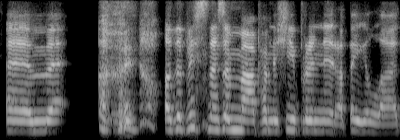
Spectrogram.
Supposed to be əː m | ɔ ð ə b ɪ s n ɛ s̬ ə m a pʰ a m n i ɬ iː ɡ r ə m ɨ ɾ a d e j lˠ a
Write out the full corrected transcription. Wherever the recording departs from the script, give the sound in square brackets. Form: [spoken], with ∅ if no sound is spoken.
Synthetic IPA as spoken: əː m | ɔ ð ə b ɪ s n ɛ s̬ ə m a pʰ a m n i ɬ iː [b] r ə [n] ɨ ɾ a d e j lˠ a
